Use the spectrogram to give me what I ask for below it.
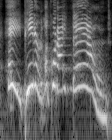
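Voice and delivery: very high, loud bunny squeal; excited little bunny. Acted. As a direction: squeal it out with glee.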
